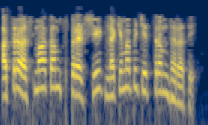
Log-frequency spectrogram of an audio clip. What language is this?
Sanskrit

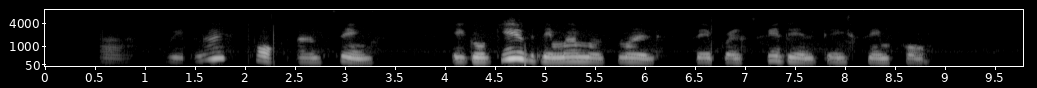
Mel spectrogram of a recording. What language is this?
Nigerian Pidgin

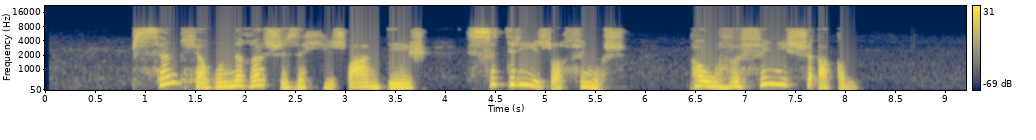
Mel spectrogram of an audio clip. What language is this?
Kabardian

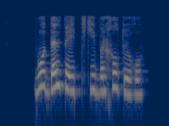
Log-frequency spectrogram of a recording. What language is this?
Uyghur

